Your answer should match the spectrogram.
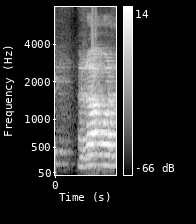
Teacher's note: रा और ला हमारे वर्त से यानी दंत मूल से बोले जाते हैं।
